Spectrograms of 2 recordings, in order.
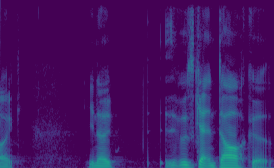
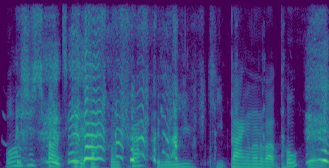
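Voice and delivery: laughing; 14 semitones higher, 8 dB louder than usual. Real, not acted. Mock scolding friend amid laughter.

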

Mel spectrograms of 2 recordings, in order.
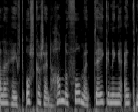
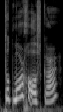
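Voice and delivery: high, loud, cheerful farewell; calling goodbye; 8 semitones higher, 9 dB louder than usual. A narrator's reading. Children waving off a classmate, loud bright call. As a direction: call after a departing friend, lifting at the end. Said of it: "roepen ze".

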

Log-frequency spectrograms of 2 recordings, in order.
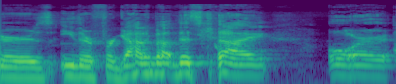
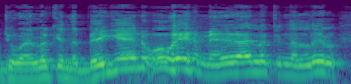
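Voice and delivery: higher, hammed-up fumbling spy voice; mock confused goofball, pitched up; bumbling spy; 6 semitones higher than usual. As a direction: play a clueless spy baffled by his binoculars. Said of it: "comically figure out binoculars".

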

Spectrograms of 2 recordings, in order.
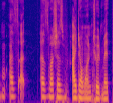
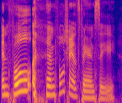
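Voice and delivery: laughing; 7 semitones higher, 10 dB louder than usual. Real, not acted. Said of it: "laugh. Get the laughs out".

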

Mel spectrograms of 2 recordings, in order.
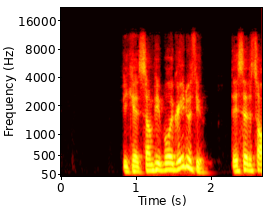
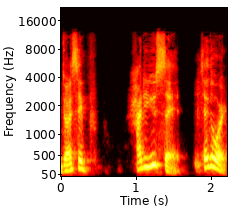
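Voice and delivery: retold demand; 8 semitones higher than usual. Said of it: "I was like".

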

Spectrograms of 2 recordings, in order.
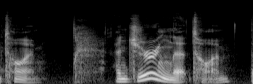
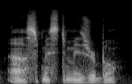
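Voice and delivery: plain reading voice

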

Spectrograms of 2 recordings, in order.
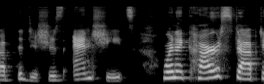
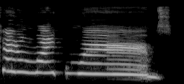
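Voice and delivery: long high whining wail; sobbing; 13 semitones higher, much slower than usual. A narrator's reading. Little guest begins to cry over cookies, wailing sobs. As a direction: stretch it into a high childish wail. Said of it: "she sobbed".

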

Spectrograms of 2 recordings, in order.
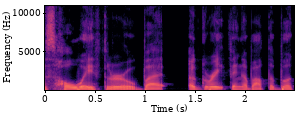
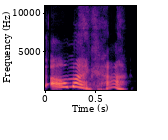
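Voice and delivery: very high retold squeal with a laugh; giddy, high-pitched imitation of astonishment; amazed delight. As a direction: act out being floored by a gift, laughing. Retold amazement at pillow gift.

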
